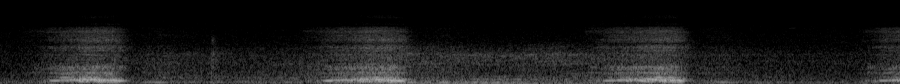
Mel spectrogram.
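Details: Man snoring; he claims he isn't asleep. Deep, rattling snores on each breath in, about 20 breaths a minute, with quieter breaths out between them.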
